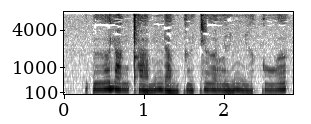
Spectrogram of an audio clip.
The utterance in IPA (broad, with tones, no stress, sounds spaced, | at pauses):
ʔ ɨ˧˥ ə̯ j a˧ ŋ t̪ʰ a˨˩˦ m ɲ a˨˩˨ n k ɨ˨˩˦ c ɨ˧ ə̯ l i˨˩˦ ɲ i˨˩˦ ə̯ k u˧˥ ə̯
